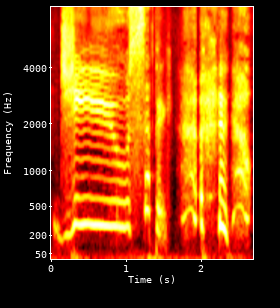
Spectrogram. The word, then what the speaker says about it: Giuseppe: And if you do GI, it's G, like Giuseppe or Giovanni. So that's why the I is always there.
